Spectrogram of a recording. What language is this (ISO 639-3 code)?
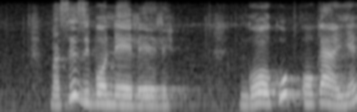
xho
